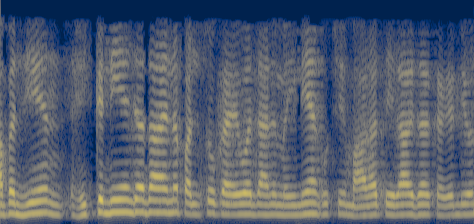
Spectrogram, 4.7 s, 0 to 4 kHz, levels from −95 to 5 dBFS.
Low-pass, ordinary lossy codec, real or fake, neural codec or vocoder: 3.6 kHz; AAC, 16 kbps; fake; codec, 16 kHz in and 24 kHz out, 0.9 kbps, LongCat-Audio-Codec, four codebook decoder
